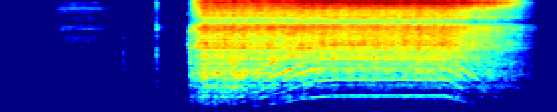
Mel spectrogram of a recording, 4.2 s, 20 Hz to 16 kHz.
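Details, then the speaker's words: Greenworks 80V 16-inch brushless battery chainsaw, brief run without bar oil: motor whine climbs smoothly over about a second to a steady high run, then winds down evenly; normal soft-start ramp-up, not instant on. "Hear that difference in sound? So it ramps up."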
